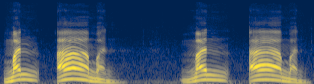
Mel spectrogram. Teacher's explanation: kita ucapkan Nun dengan jelas tanpa tambahan kadar gunah dan juga tidak ditahan dalam waktu yang lama atau kadang sebagian orang memantulkan bunyi Nun atau tanwinnya Padahal tidak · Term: izhar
